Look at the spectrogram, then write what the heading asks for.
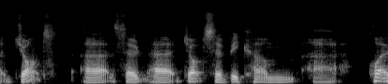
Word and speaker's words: JWT: a moment next is JWT JSON web token it's often pronounced jaunt so jobs have become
